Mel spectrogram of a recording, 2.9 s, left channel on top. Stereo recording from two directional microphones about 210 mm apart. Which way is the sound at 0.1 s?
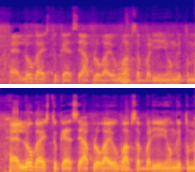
35° right (ahead or behind).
